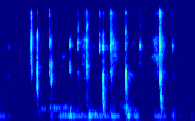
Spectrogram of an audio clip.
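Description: Typing on a computer keyboard: a quick run of about seven keystrokes, starting about half a second in.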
